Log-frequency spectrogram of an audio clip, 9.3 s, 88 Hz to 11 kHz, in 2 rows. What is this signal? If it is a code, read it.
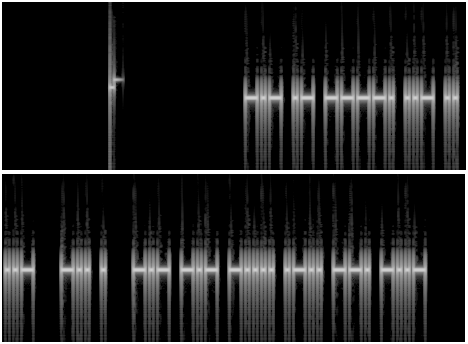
Morse code, heard as a keyed tone, about 30 wpm, 700 Hz. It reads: KA9UIU DE KK6LGX
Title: USA Callsign DE Callsign - 6 Characters - 30wpm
